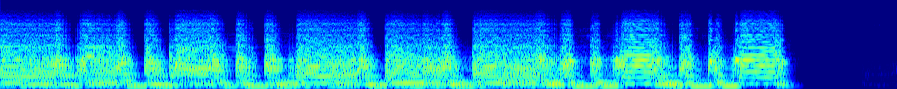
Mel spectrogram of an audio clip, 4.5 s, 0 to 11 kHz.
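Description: High-gain distorted electric guitar through a Revv Generator 100P amp head with its EQ set flat and no overdrive pedal in front, playing a choppy, stop-start djent riff of short chugged notes. The riff stops abruptly just before the end.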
